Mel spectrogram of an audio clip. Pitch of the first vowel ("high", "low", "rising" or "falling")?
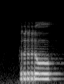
high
